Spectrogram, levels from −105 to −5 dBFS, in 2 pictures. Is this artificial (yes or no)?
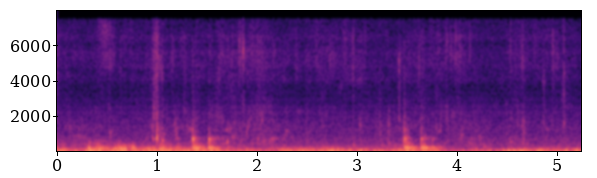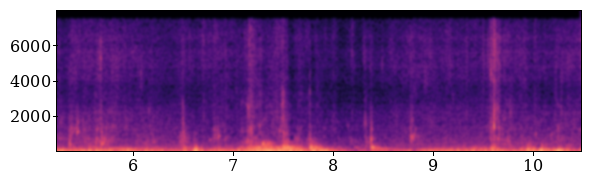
yes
